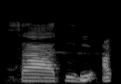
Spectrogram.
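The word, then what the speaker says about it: ساعة: ঘড়ির এই উচ্চারণটা কি সাতুন জি সাতুন সিন আলিফ জবর সা আইন জবর আ সা তা দুই পেশ তুন সাতুন সাতু সাতুন ওকে ঠিক আছে আচ্ছা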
